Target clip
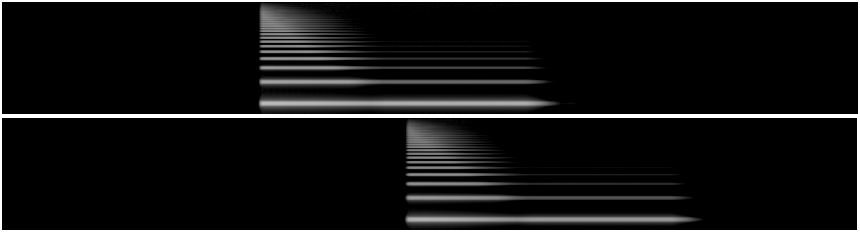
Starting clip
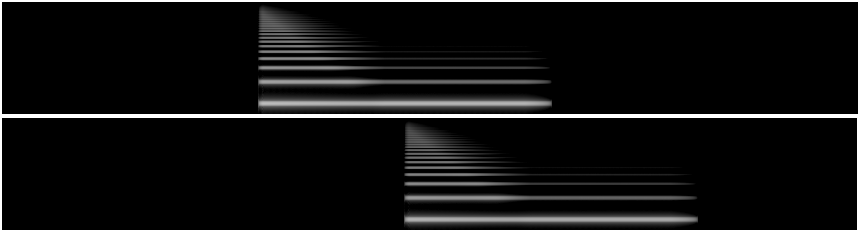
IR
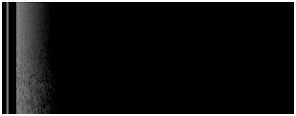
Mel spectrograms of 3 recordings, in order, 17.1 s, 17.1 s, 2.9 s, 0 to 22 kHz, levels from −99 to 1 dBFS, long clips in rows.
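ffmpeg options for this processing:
-filter_complex "[0:a]aemphasis=mode=production:type=75kf,agate=range=-33dB:threshold=-30dB:ratio=3:detection=peak,asplit=2[a][b];[1:a]atrim=start_sample=2205,adelay=20[c];[b][c]afir=irnorm=-1:irlink=0,volume=-27dB[d];[a][d]amix=inputs=2:normalize=0"

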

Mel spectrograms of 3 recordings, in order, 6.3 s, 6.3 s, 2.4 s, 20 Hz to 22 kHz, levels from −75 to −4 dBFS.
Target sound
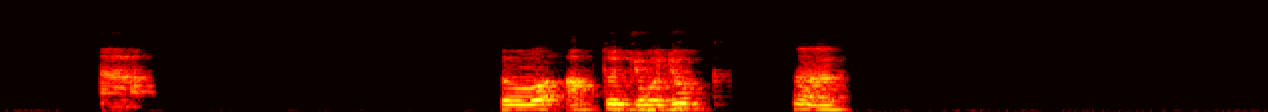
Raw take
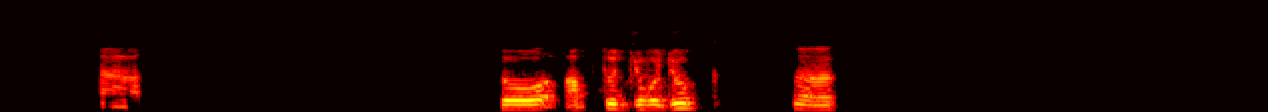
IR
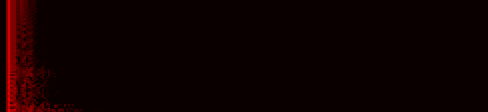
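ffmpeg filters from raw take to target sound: -filter_complex "[0:a]lowshelf=f=160:t=q:w=3:g=9,aeval=exprs='0.15*(cos(1*acos(clip(val(0)/0.15,-1,1)))-cos(1*PI/2))+0.00668*(cos(5*acos(clip(val(0)/0.15,-1,1)))-cos(5*PI/2))':c=same[a];[1:a]atrim=start_sample=2205,atrim=end_sample=3528[b];[a][b]afir=irnorm=-1:irlink=0,volume=8dB"

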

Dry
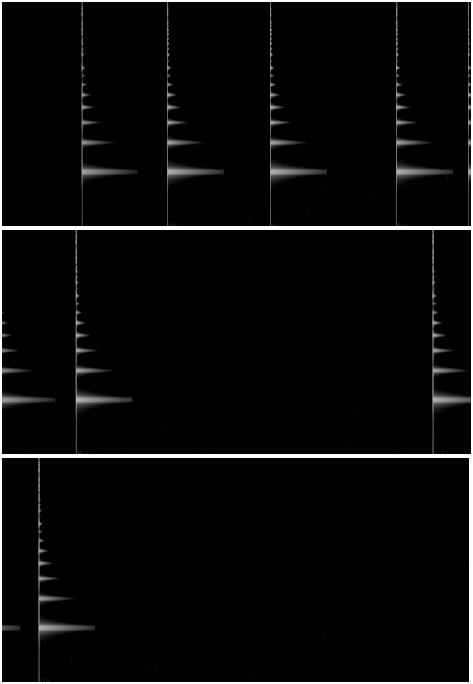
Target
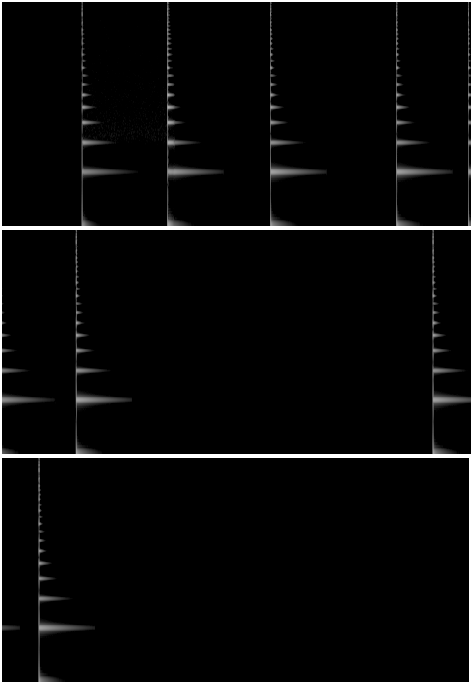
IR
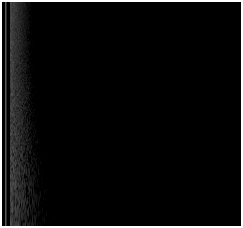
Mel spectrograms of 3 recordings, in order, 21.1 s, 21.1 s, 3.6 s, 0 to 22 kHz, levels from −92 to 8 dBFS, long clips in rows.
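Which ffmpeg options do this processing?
-filter_complex "[0:a]asplit=3[a][b][c];[a]afade=t=out:st=1.2:d=0.02[d];[b]highshelf=f=1.7k:t=q:w=3:g=7,afade=t=in:st=1.2:d=0.02,afade=t=out:st=2.56:d=0.02[e];[c]afade=t=in:st=2.56:d=0.02[f];[d][e][f]amix=inputs=3:normalize=0,asoftclip=type=tanh:threshold=-6dB,aeval=exprs='0.501*(cos(1*acos(clip(val(0)/0.501,-1,1)))-cos(1*PI/2))+0.0355*(cos(6*acos(clip(val(0)/0.501,-1,1)))-cos(6*PI/2))':c=same,volume=-6dB"

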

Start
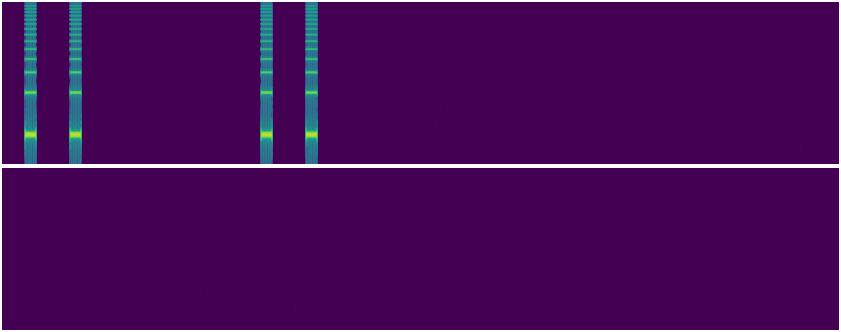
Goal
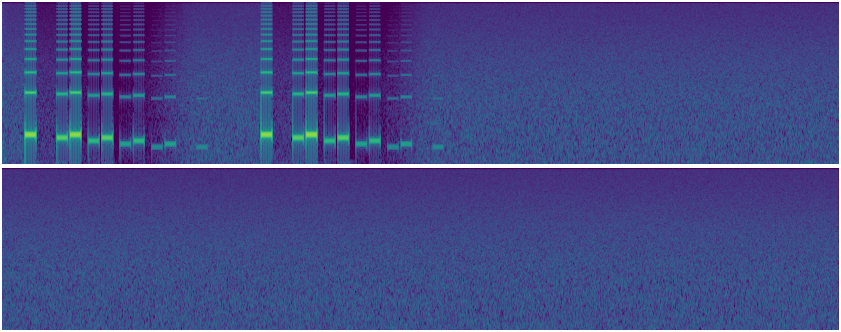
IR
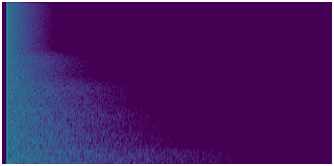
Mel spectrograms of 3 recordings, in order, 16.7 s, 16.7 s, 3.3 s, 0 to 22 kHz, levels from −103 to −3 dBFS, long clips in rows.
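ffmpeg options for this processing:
-filter_complex "[0:a]lowpass=f=3.4k:p=1,acompressor=mode=upward:threshold=-24dB:ratio=2.5,asplit=2[a][b];[b]asplit=4[c][d][e][f];[c]adelay=316,afreqshift=-76,volume=-9dB[g];[d]adelay=632,afreqshift=-152,volume=-18.4dB[h];[e]adelay=948,afreqshift=-228,volume=-27.7dB[i];[f]adelay=1264,afreqshift=-304,volume=-37.1dB[j];[g][h][i][j]amix=inputs=4:normalize=0[k];[a][k]amix=inputs=2:normalize=0,volume=-6.5dB"

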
